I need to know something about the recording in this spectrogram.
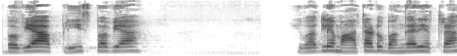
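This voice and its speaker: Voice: high voice, little pitch movement, normal speed, fairly bright tone. A voice actor playing Sanju, a young cartoon boyfriend who keeps begging and wheedling. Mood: pleading. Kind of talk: cartoon voice acting.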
